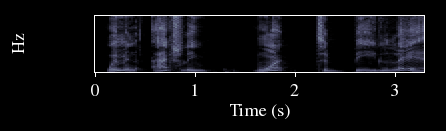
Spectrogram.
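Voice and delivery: very slow, deliberate, every word weighted. Discussing someone looking to you for leadership, saying it very slowly. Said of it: "I said that very slow for a reason".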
